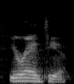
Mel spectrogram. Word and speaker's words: Urantia: Urantia.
